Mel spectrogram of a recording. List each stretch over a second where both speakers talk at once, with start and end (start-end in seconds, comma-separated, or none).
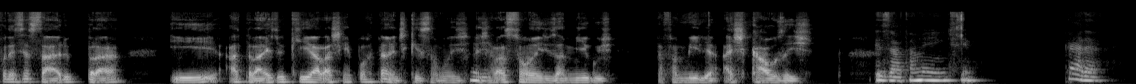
none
